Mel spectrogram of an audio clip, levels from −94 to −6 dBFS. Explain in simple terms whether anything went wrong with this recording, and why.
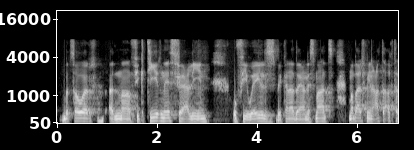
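Gain pumping, throughout: loud and soft parts end up closer in level and the sound is squashed, likely because gain was set far too high and a fast limiter keeps pulling it down.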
